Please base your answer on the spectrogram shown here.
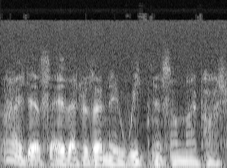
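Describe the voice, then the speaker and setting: An actor playing an earnest, self-sacrificing English politician husband in a radio drama, speaking formally with hesitant, measured delivery. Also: male voice, on the low side, level tone, breathy edge. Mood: earnest, restrained. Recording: muffled, dull radio drama recording.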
